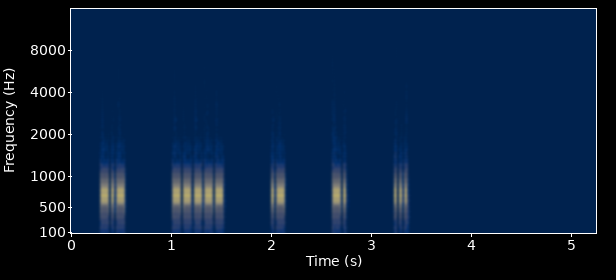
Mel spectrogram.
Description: Morse code, heard as a keyed tone, about 45 wpm, spaced as for 15 wpm, 700 Hz. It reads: K0ANS
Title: USA Call Signs - 5 Characters - 6x Character Spacing - 45wpm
